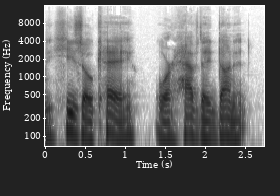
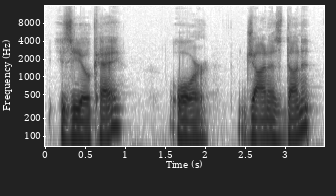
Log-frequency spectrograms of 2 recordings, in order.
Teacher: H dropping in connected speech. Initial h is dropped, not pronounced, from function words in certain situations. Examples of H function words are forms of the have verb, have, has, had, and pronouns that begin with H, he, his, him, her.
